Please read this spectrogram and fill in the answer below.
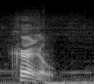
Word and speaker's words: colonel: chocolate or chocolate and here you say kernel colonel i think you learned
